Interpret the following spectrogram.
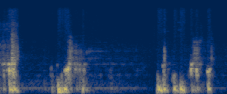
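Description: A voice breaking up over a video-call connection: short, garbled fragments with gaps between them, over a faint steady hum.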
